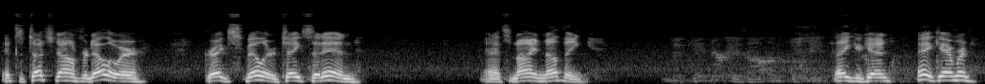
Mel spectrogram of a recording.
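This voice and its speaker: A man's voice: on the high side, slow, long pauses. An American man hosting a game livestream, chatting casually and bluntly between bits of play-by-play commentary. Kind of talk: casual live-stream chat with play-by-play commentary. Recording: dull lo-fi sound, music behind. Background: music.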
